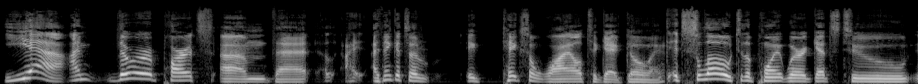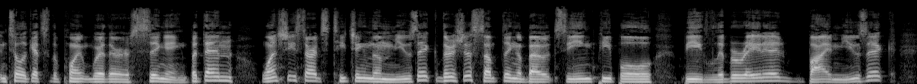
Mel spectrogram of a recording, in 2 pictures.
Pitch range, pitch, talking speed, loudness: 125-175 Hz, 145 Hz, 180 wpm, -19 LUFS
